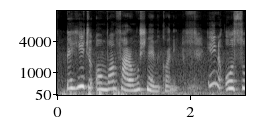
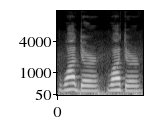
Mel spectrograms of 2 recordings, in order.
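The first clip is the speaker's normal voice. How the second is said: American accent; 3 semitones lower, much slower than usual. Shown as a demonstration. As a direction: say "water" with an American flapped T, "wah-der". («water» با لهجهٔ آمریکایی)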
